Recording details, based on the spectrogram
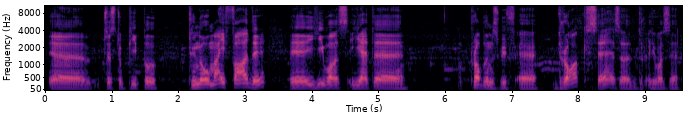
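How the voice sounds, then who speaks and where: Hosting a charity video channel, a low-voiced man from Switzerland talks casually on his own. He speaks in a halting way, often groping for words, filling gaps and starting over.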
